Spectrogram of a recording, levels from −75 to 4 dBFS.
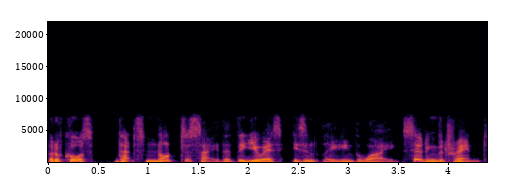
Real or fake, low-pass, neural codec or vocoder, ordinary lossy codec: real; 7.2 kHz; none; Opus, 16 kbps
